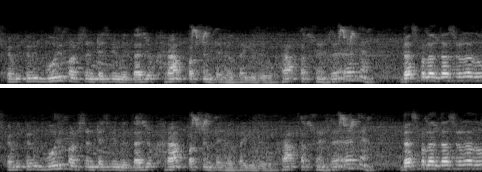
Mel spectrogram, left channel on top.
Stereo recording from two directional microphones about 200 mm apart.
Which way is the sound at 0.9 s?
15° left (ahead or behind).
